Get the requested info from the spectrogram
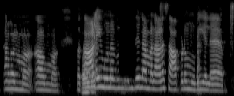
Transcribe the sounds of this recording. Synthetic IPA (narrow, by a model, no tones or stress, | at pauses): aːmaːʔaːmaːɪpːoːkaːlɐɪʊɳɐʋɯɾɐnd̪ɯnɐmːɐnaːlɐsaːpɯɽɐmʊɽɪjɐlɐ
